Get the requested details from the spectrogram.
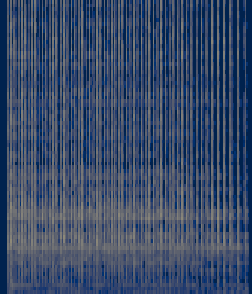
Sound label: bmx bike freewheel push and slow down short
